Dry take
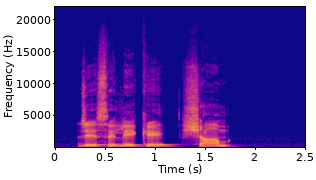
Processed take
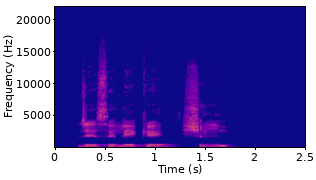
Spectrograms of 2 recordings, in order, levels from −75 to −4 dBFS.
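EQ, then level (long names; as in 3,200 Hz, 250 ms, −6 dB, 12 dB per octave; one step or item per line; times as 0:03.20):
linear-phase brick-wall band-stop 500–1,600 Hz
guitar amp tone stack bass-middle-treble 10-0-1
low-shelf EQ 450 Hz −9.5 dB
+6.0 dB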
